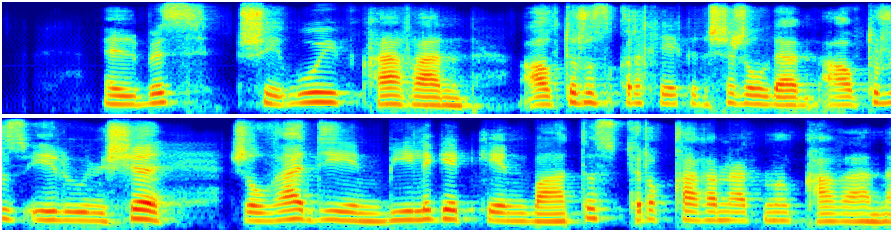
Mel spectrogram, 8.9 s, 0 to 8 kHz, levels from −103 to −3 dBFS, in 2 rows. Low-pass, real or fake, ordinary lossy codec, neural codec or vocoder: none; fake; none; codec, 16 kHz, 1 kbps, X-Codec, HuBERT features, trained on LibriSpeech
